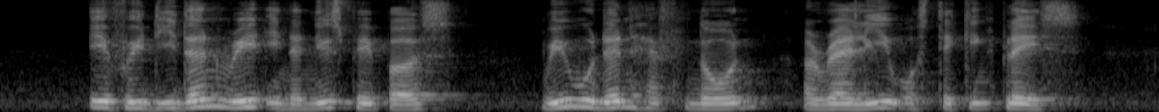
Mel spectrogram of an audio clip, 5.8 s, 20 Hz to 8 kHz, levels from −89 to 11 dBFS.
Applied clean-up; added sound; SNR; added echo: none; none; none; none.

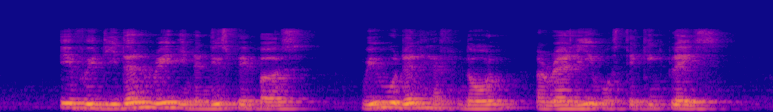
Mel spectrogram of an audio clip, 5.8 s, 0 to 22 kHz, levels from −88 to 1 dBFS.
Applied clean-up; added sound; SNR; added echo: none; none; none; reverberation time 0.6 s.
